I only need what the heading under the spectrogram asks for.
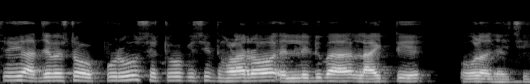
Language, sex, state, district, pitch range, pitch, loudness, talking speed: Odia, male, Odisha, Nuapada, 145-180 Hz, 160 Hz, -15 LUFS, 135 wpm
